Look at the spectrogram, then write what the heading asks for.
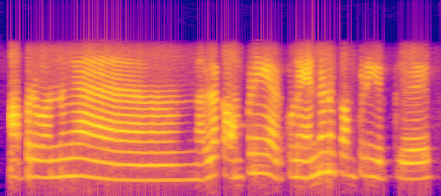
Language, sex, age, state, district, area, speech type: Tamil, female, 30-45, Tamil Nadu, Coimbatore, rural, conversation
